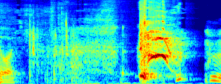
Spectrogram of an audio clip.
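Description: A man clears his throat once, loudly, about one and a half seconds in.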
